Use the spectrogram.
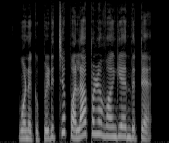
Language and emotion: Tamil, happy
